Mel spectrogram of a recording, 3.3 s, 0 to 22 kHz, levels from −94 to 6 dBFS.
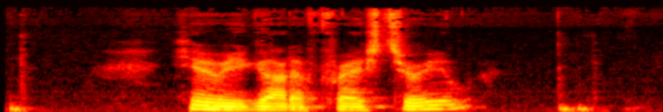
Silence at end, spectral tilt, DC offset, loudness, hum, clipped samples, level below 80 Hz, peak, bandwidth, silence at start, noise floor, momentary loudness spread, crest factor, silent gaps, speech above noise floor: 0.4 s; -6 dB/octave; under 0.1%; -20 LUFS; none; under 0.1%; -54 dBFS; -4 dBFS; 16.5 kHz; 0.05 s; -57 dBFS; 21 LU; 18 dB; none; 37 dB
